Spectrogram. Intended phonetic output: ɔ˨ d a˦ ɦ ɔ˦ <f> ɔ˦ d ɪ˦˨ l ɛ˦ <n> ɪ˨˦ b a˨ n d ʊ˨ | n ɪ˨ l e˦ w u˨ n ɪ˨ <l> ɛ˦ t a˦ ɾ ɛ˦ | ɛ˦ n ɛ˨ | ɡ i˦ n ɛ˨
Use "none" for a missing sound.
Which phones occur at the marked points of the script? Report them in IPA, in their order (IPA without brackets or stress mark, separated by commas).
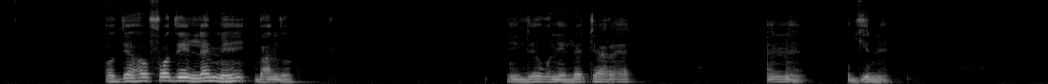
f, m, l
